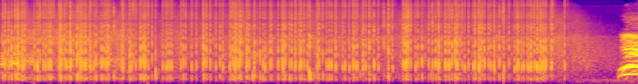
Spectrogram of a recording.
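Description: Consumer fireworks crackling in a dense, rapid string of pops that thins out and stops near the end.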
